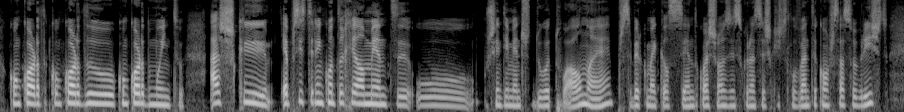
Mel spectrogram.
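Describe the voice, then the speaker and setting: With a European Portuguese accent, the voice moves at a fairly quick pace with hardly any pauses, ordinary pitch variation and big swings in loudness, in a very clean recording over a silent background with a dry, close sound and no echo. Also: woman, medium pitch for a woman. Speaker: relationship expert. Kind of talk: casual chat.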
